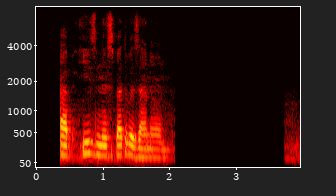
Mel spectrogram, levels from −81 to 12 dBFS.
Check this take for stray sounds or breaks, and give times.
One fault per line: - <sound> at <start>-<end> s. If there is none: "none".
none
